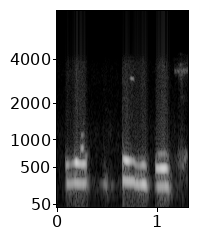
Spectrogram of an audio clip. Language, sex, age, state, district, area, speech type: Hindi, female, 30-45, Uttar Pradesh, Sonbhadra, rural, conversation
